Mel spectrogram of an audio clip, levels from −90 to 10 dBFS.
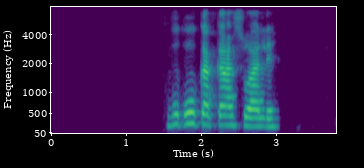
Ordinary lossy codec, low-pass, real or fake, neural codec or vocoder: AAC, 48 kbps; 7.2 kHz; fake; codec, 24 kHz, 6 kbps, HILCodec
